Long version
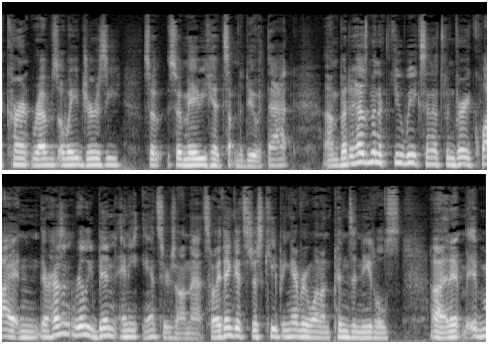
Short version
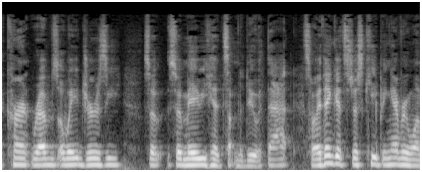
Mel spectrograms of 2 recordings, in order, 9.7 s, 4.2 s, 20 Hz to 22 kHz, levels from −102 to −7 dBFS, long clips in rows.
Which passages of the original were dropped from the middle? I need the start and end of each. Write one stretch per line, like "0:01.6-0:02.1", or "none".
0:03.0-0:06.9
